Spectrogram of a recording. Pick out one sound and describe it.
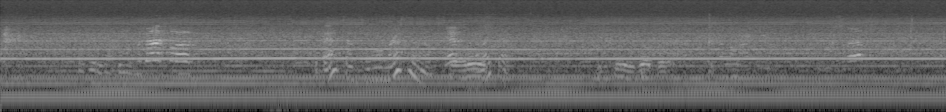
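A man speaks nearby in short, muffled bursts.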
